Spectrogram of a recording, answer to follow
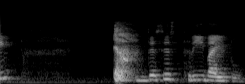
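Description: A man coughs once, a sudden sharp burst a little past a second in, and his voice follows straight after.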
